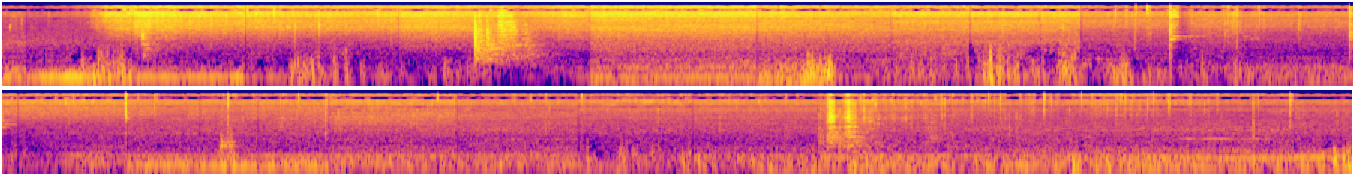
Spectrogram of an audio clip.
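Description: Shaved steak and peppers frying on a hot flat-top griddle, a steady sizzle that is loudest for the first ten seconds or so and then quieter. A few sharp scrapes and taps of a metal spatula on the steel griddle top.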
